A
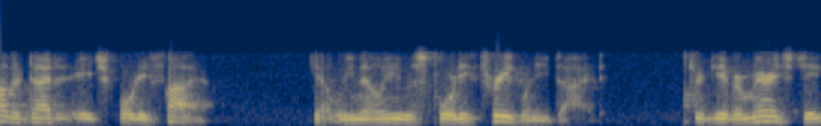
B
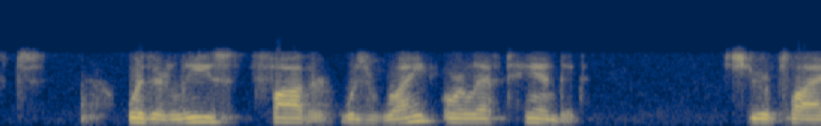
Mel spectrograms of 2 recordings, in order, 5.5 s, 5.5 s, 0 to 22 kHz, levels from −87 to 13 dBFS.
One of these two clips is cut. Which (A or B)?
A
